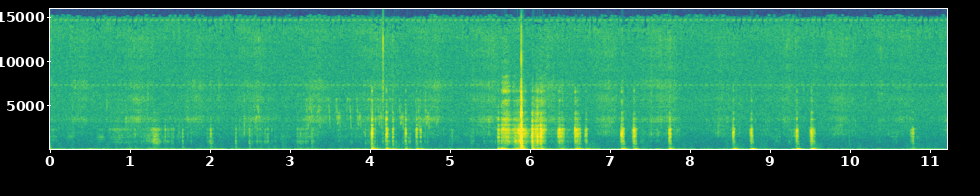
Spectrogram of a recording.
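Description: Tall meadow grass swishing and rustling against someone walking through it. The sweeps come irregularly, loudest and thickest about halfway through, over a low steady rumble on the microphone.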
